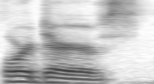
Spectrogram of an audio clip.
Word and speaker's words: hors d'oeuvres: hors d'oeuvres hors d'oeuvres oh my god it's hors d'oeuvres french look the french spelling of words can't have you ever read how or hors d'oeuvres is ridiculous h-o-r-s space d-apostrophe o-e-u-v-r-e-s good lord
